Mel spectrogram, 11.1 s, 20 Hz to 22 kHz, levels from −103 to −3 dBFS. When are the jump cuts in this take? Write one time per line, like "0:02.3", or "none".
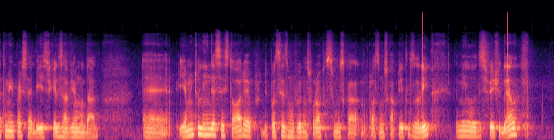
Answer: none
